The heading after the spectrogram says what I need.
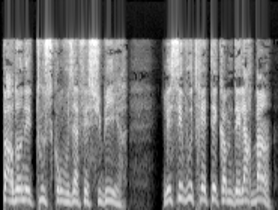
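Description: A man's voice: medium pitch, animated, moderate pace, breathy edge, no echo, studio quality. A man doing a fierce vengeful rebel woman. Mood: scornful. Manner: sharp, spitting, defiant.

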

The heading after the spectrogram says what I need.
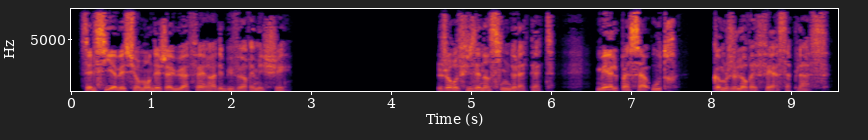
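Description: A man giving a measured first-person novel narration as an audiobook narrator. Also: deep voice, husky, dry recording, muffled recording.

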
